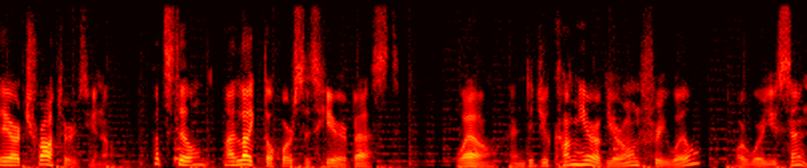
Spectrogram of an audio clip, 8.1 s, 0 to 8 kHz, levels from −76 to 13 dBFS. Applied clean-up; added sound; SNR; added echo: none; Bowed string instrument + Drum kit; 16 dB; none.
